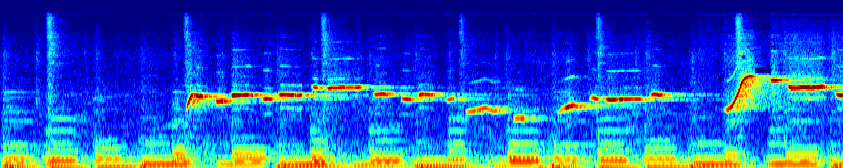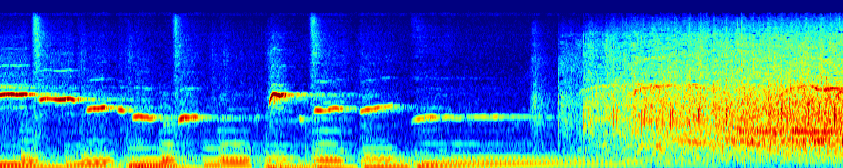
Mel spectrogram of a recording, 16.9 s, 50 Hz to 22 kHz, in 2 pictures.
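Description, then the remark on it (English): A live band plays a melodic tune with steady bass at a 1985 concert in Germany; near the end a large crowd bursts into loud, sustained applause that swells and keeps going as the music fades out. “Listen to that crowd.”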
